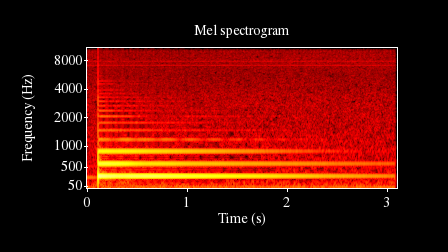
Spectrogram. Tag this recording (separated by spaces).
Notes Re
